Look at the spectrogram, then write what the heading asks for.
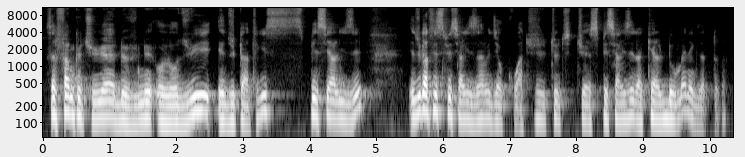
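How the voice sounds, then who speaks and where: A man's voice: mid-range voice, moderate pace, mellow, slightly rough. A man hosting an interview, asking questions and murmuring agreement as he listens attentively. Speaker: host.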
